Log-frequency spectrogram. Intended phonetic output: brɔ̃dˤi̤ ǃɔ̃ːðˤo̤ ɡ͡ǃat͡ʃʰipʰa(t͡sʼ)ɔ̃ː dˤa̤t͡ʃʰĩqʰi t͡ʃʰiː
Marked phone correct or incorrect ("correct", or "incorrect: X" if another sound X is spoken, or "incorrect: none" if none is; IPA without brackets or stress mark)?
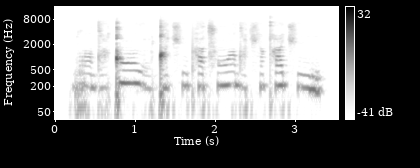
incorrect: t͡sʰ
